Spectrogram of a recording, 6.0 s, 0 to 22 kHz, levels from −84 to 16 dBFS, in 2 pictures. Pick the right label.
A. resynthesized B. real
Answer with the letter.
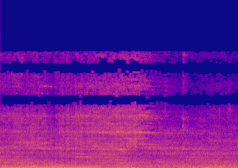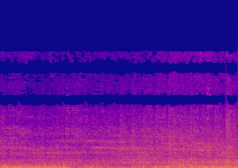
B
